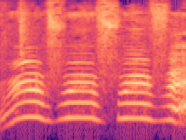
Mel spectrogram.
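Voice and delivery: high, quick mock dog barks; imitated barking. Dogs all start barking as she returns, imitated yaps. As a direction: bark like several little dogs going off. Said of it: "They all start barking".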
